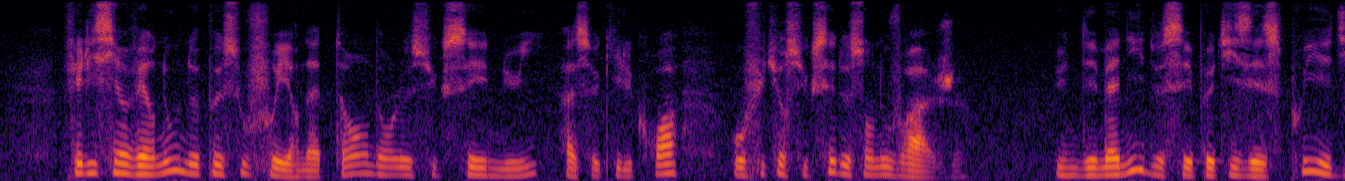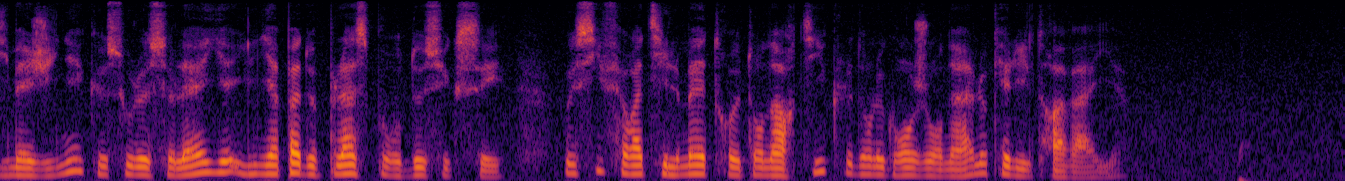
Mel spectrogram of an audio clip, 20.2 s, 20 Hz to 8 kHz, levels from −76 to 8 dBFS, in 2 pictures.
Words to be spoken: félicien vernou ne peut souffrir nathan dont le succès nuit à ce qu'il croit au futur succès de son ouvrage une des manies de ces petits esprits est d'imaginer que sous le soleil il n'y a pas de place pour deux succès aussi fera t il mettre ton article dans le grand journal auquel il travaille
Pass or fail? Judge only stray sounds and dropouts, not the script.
fail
